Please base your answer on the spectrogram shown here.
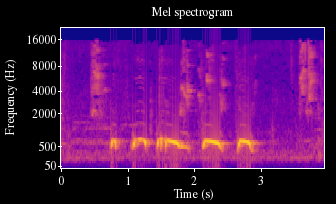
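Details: A white-coloured backspot spotted dove delivers five mellow, drawn coos, the middle ones longer and bending downward, while thin high chirps of other birds sound briefly before and after.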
